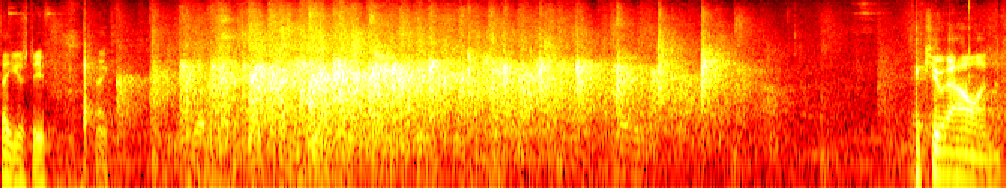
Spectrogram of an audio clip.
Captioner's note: applause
